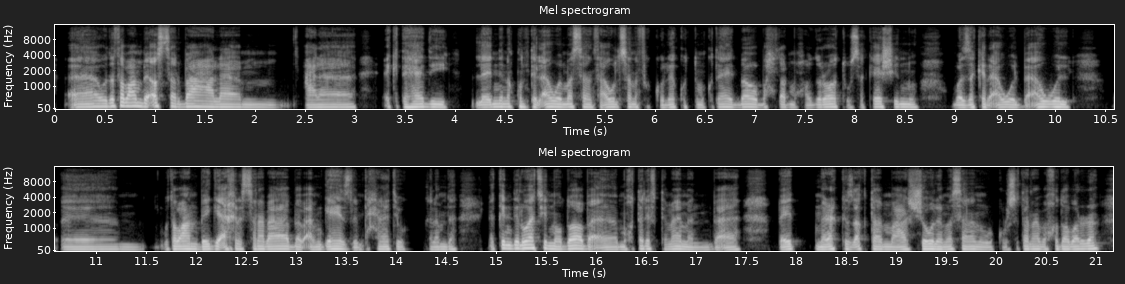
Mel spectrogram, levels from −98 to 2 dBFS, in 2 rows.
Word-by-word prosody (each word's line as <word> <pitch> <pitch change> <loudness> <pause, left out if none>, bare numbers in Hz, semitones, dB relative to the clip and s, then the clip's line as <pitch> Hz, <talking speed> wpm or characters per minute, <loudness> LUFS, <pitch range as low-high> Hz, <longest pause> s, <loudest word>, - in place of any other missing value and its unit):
آآ 120 +3 +1
وده 130 +2 +3
طبعًا 155 0 +4
بيأثر 140 -2 +3
بقى 125 0 +2
على 115 -1 +1
آمم 110 -2 -5 0.3
على 105 +1 -2 0.3
اجتهادي 115 -2 +1 0.2
لأن 110 +4 +1
أنا 120 -1 +2
كنت 120 -1 -3
الأول 125 -2 +3
مثلًا 115 -1 +1
في 100 - -6
أول 115 0 +1
سنة 115 0 +1
في 115 - -14
الكلّية 110 -1 -4
كنت 110 0 -13
مجتهد 115 +1 -3
بقى 115 +1 +2
وباحضَر 110 0 -4
محاضرات 110 +3 -1
وسكاشن 115 +3 0 0.4
وباذاكر 105 +3 0
أول 110 -1 +1
بأول، 120 +2 +2 0.5
آمم، 100 -1 -3 0.2
وطبعًا 115 +1 +3
باجي 110 +3 +3
آخر 115 - +2
السنة 115 +1 0
بقى 115 0 +3
بابقى 105 -1 -2
مجهِّز 110 -1 +1
لامتحاناتي 105 +3 -3
والكلام 100 +1 -6
ده. 100 0 -4 0.3
لكن 140 -2 +2
دلوقتي 140 +1 +5
الموضوع 125 +2 +5
بقى 100 -3 -1
مختلف 115 +3 -2
تمامًا 105 -3 -1
بقى، 95 +1 -3 0.4
بقيت 110 +3 +1
مركِّز 105 0 +1
أكتر 110 0 -1
مع 100 -1 0
الشغل 105 +1 +3
مثلًا 110 0 0
والكورسات 95 +1 -5
اللي 110 - 0
أنا 110 - +1
باخدها 110 +1 -2
برّه 115 +3 +2
110 Hz, 160 wpm, -24 LUFS, 105-115 Hz, 0.5 s, دلوقتي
